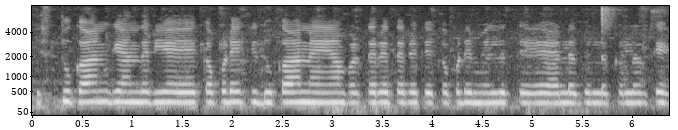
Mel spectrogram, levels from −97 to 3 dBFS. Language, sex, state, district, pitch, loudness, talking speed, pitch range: Hindi, female, Rajasthan, Bikaner, 245 Hz, -14 LUFS, 195 wpm, 235-250 Hz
